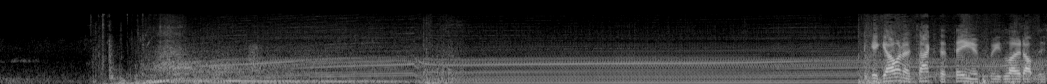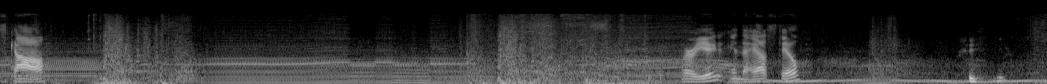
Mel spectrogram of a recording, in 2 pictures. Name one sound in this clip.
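A car engine roars and hums steadily, rising and falling in pitch.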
